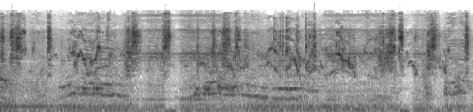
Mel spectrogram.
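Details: Japanese budgerigars during mating: dense, continuous warbling chatter of rapid squeaky sweeps and clicks, high and busy throughout, with a steady low hum underneath.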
